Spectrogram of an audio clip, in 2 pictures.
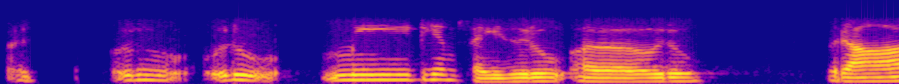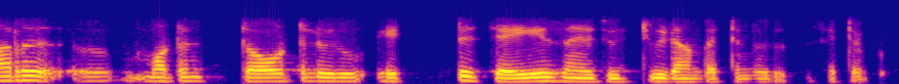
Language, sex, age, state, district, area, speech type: Malayalam, male, 18-30, Kerala, Idukki, rural, conversation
